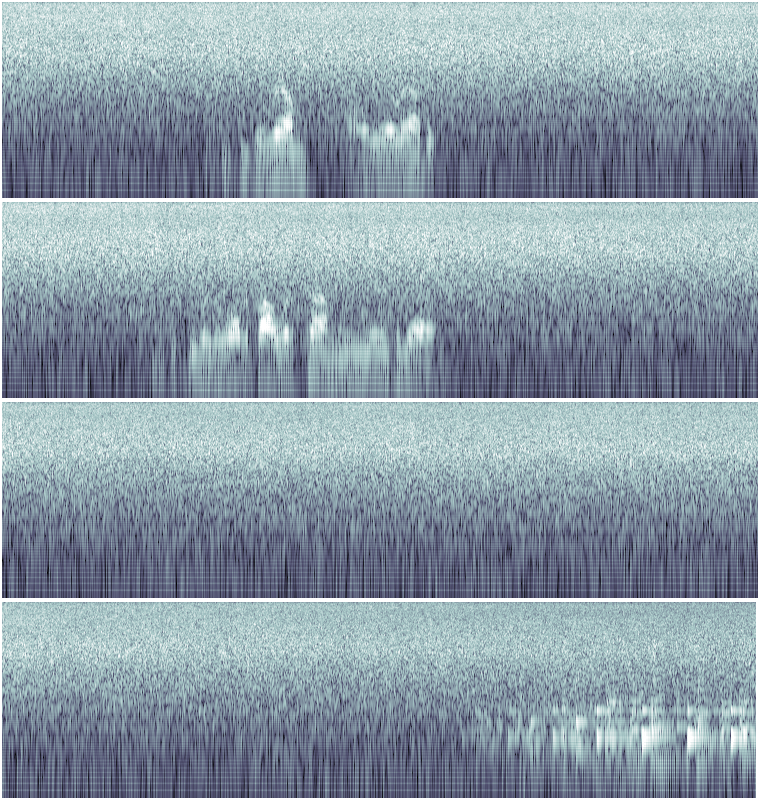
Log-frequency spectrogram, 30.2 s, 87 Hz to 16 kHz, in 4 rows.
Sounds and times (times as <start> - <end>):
Waterfall: 0.0 - 30.2.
